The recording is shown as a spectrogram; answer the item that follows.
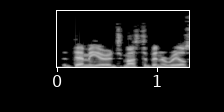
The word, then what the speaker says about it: demiurge: How do you say it? – You mean the demiurge? – That's him, yes.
